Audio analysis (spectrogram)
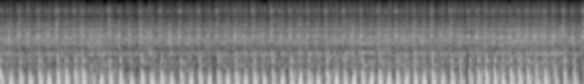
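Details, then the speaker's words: Go-kart small engine after sitting three years, started with choke and starting fluid: uneven, lumpy thumping about three or four per second that stumbles and surges; runs rough and smells bad from bad gas left in the tank. "You got bad gas somewhere in your system. Alright. You smell that, right? Yeah. Okay, well, it runs."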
